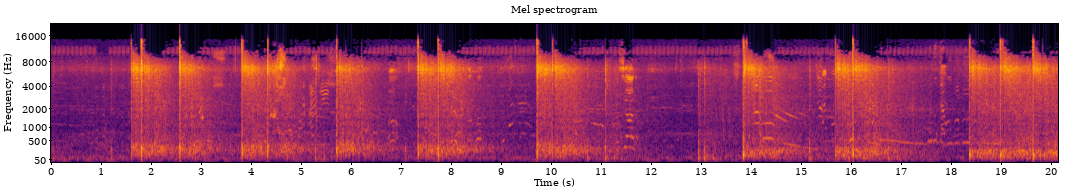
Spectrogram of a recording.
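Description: Aerial firework shells bursting one after another, about a dozen sharp bangs each trailing off in a rumble, with a brief lull about two-thirds of the way through.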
